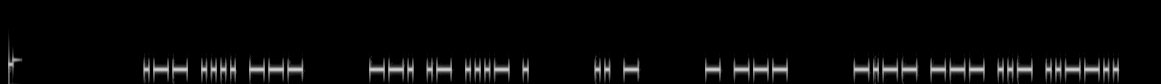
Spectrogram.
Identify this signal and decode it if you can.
Morse code, heard as a keyed tone, about 25 wpm, 700 Hz. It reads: WHO GAVE IT TO YOU?
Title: 2x Word-Spacing - Sentences from Top 500 Words - 25wpm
